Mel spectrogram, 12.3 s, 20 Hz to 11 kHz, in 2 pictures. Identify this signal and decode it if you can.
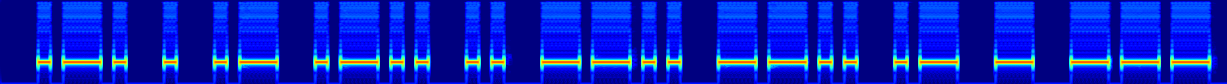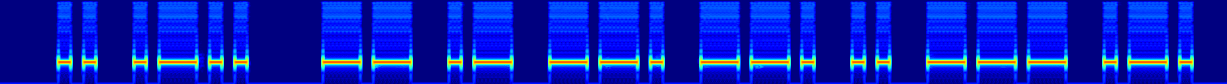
Morse code, heard as a keyed tone, about 19 wpm, 800 Hz. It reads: REALIZZATO IL MAGGIOR
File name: morse mp3 / ITALIEN texte clair 2 vitesse 18 mots minute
